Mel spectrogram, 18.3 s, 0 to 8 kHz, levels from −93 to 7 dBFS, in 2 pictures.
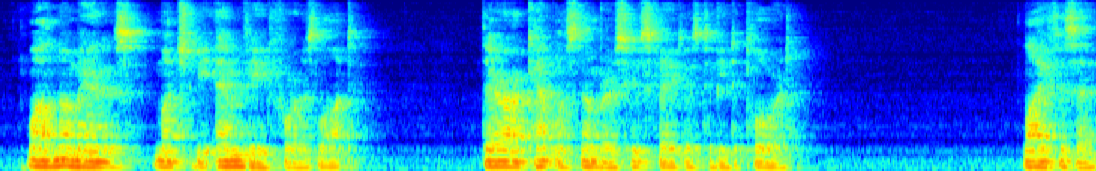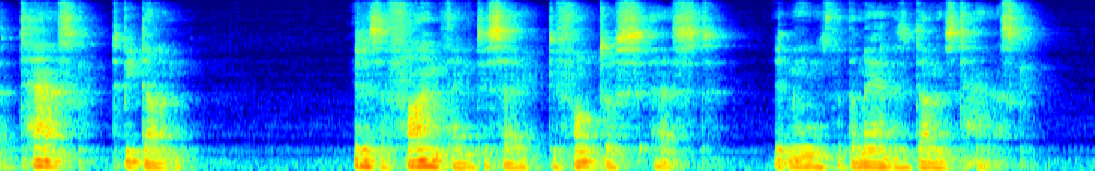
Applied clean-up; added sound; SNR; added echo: none; none; none; reverberation time 0.6 s.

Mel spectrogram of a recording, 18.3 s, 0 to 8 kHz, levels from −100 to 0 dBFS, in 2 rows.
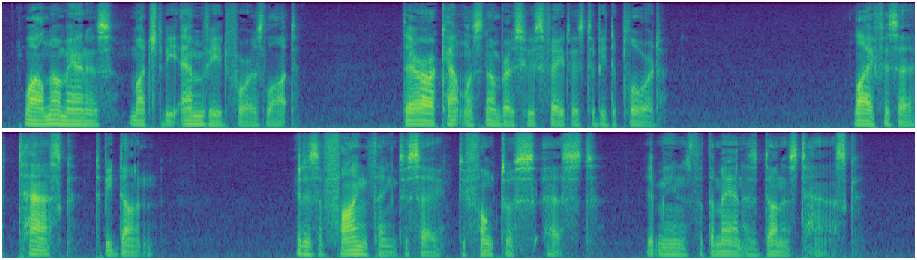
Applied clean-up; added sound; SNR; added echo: none; none; none; none.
